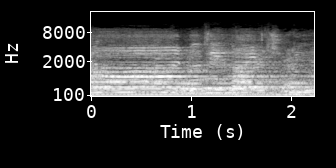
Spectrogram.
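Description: A choir singing a hymn to sustained accompaniment, the words on screen being 'yes, God will delight when we are creators of justice'. The held low notes underneath change about one and a half seconds in.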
